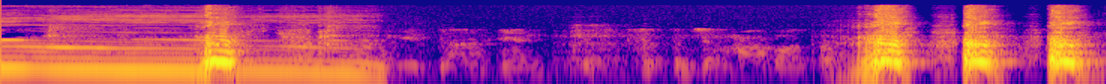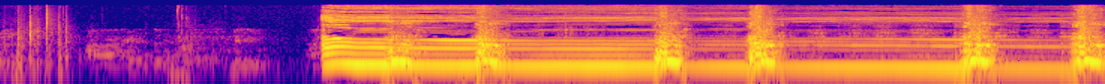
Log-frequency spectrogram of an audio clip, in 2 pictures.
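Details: A hound named Roscoe giving bursts of loud barks, first singly, then in a quick group of three, then a steady run, while his owner holds a long sustained howl and speaks in between.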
